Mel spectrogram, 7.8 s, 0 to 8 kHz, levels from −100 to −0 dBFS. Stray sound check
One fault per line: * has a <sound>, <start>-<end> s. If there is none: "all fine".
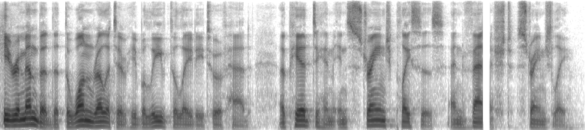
* has a dropout, 6.4-6.5 s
